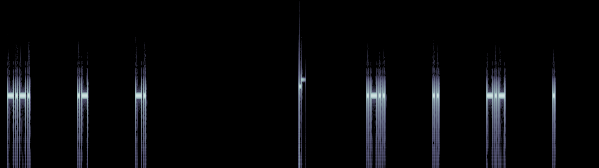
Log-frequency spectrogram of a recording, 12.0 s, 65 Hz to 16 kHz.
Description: Morse code, heard as a keyed tone, about 30 wpm, spaced as for 8 wpm, 700 Hz. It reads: CAN LIKE
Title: 8x Character Spacing - Top 100 Words - 30wpm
